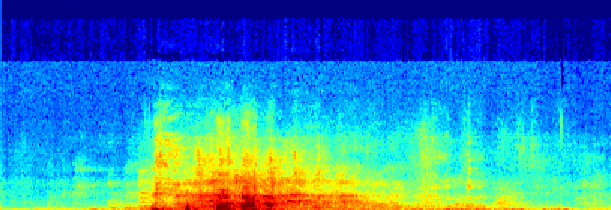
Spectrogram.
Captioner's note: laughter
